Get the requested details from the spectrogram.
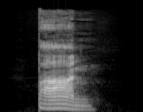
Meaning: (noun) 1. route, trail 2. railway/railroad or rail transport 3. short for Eisenbahn a vehicle in rail transport (especially a regional commuter train or tram, otherwise more often Zug or Tram)
- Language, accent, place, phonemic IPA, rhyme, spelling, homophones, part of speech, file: German, Germany, Berlin, /baːn/, -aːn, Bahn, Bahren, noun / proper noun, De-Bahn.ogg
